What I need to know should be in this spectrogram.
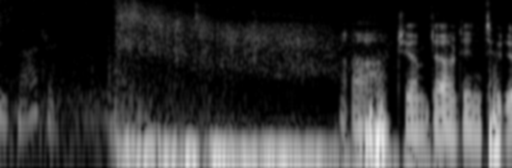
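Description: A magic blast whooshes loudly.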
